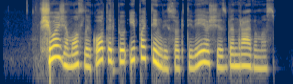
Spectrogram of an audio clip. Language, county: Lithuanian, Panevėžys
